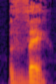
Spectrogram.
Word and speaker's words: vais: Okay, so remember, final S not pronounced here. Je vais. Okay, when you combine this A, I, you get the sound E, really open.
